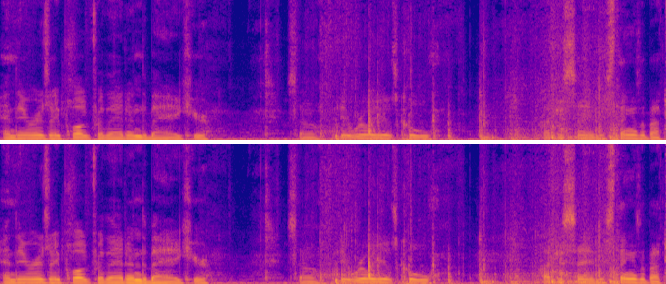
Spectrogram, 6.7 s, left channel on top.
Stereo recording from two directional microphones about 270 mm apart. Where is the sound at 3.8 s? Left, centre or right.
Centre.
